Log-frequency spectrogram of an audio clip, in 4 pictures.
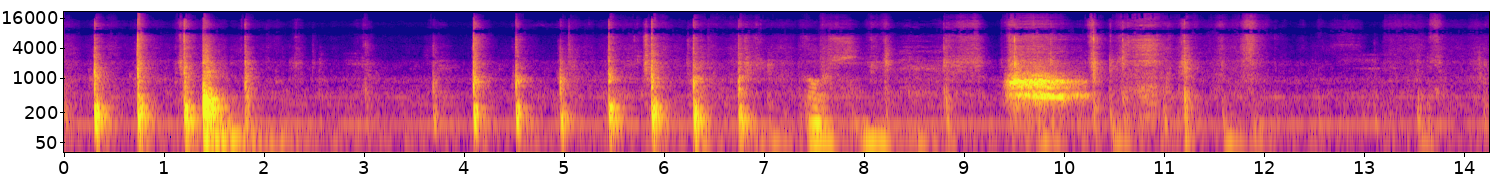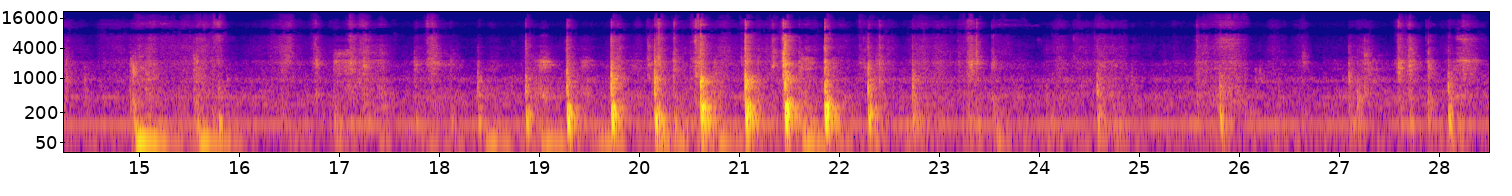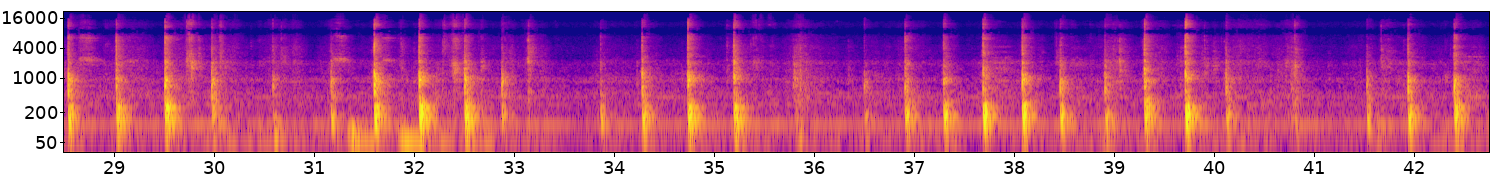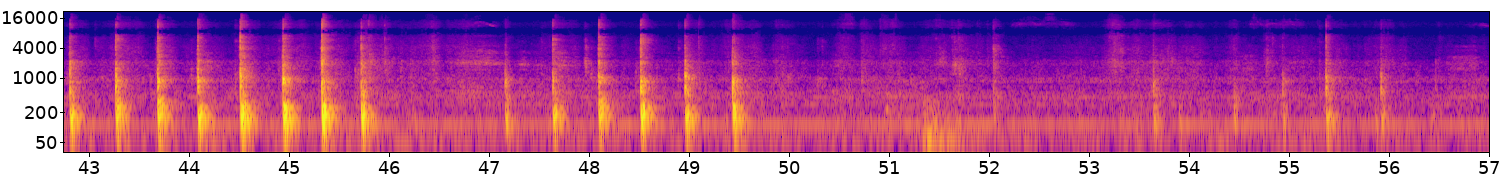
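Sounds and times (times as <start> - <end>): reflex ball being punched: 0.0 - 2.0, 3.6 - 7.0, 18.8 - 22.8, 28.0 - 33.2, 33.8 - 35.6, 36.4 - 40.4, 41.5 - 46.0, 47.1 - 49.7.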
